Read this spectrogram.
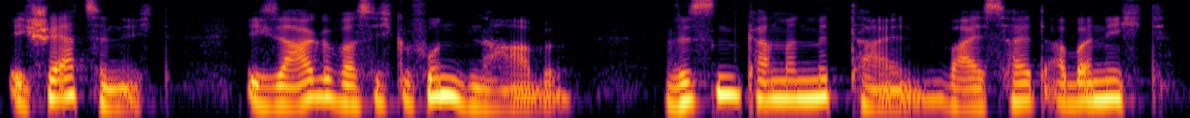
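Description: A man reading aloud as a wise, calm sage explaining his thoughts to a friend, in a measured, earnest way. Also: on the high side, creaky. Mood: contemplative. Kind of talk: read-aloud literary dialogue.

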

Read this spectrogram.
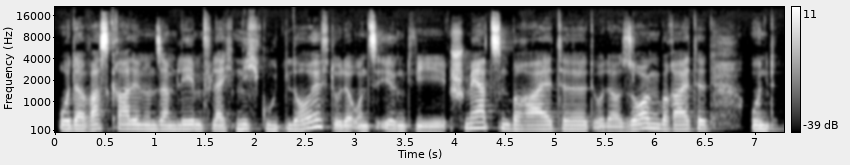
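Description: Slightly hoarse male podcast host, mellow tone, thoughtful and rambling. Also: medium pitch, steady tone, moderate pace. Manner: thoughtful, explains at length with many fillers. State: under the weather, voice a bit hoarse. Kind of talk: casual podcast chat.

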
